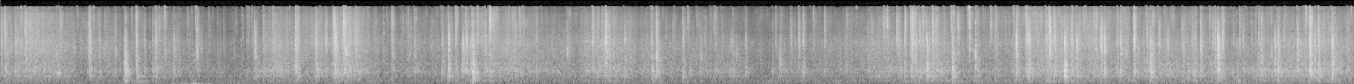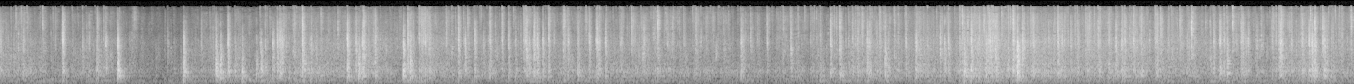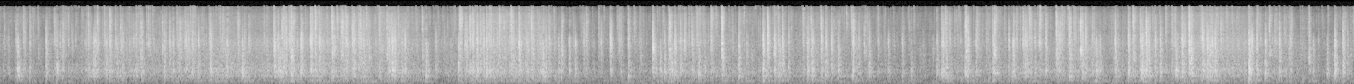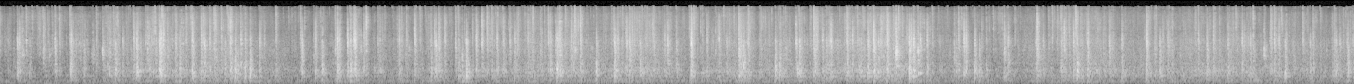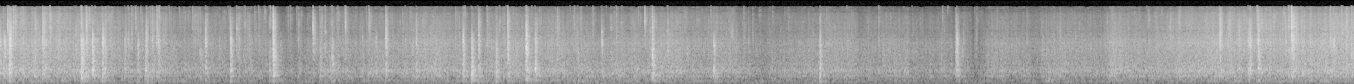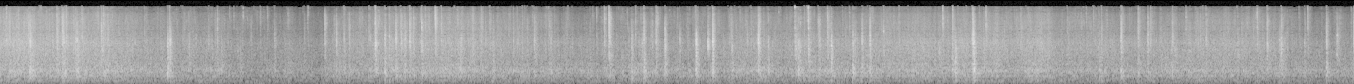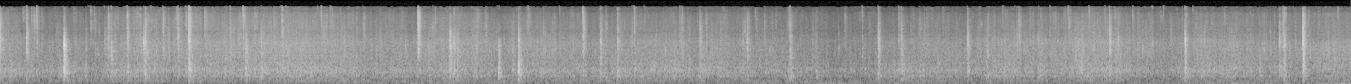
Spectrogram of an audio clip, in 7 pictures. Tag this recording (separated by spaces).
recording field storm a during hail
